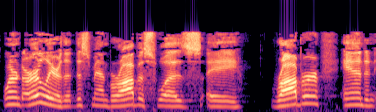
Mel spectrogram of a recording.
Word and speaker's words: Barabbas: We've studied a little bit about this man Barabbas or Barabbas. Depends on which syllable gets the emphasis, as I like to say.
